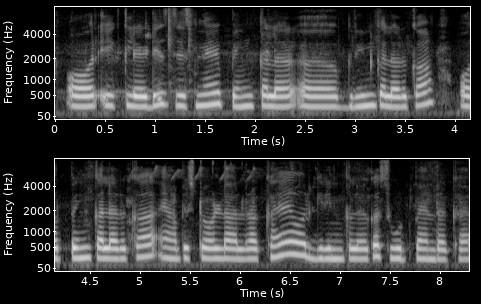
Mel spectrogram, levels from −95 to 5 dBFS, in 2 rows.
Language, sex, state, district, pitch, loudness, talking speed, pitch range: Hindi, female, Rajasthan, Nagaur, 240 Hz, -21 LUFS, 210 wpm, 230-255 Hz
